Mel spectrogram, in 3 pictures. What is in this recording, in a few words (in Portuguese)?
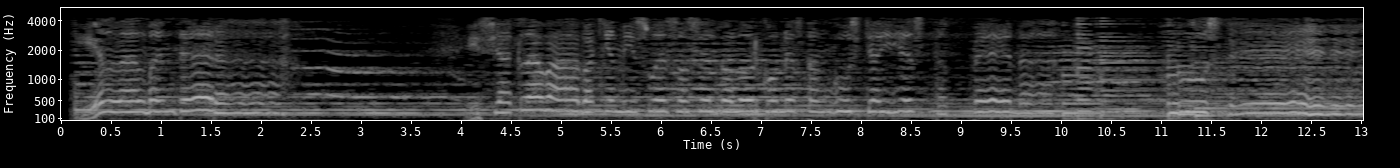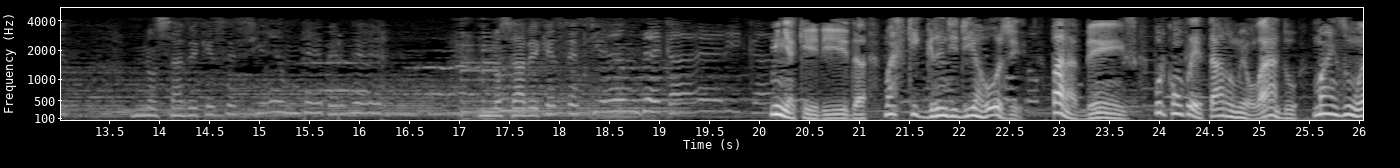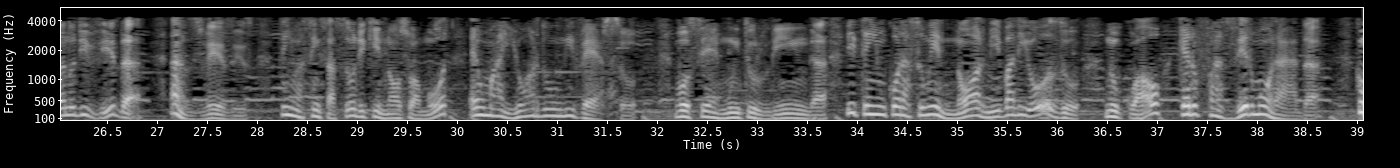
ANIV. ROMANTICO M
